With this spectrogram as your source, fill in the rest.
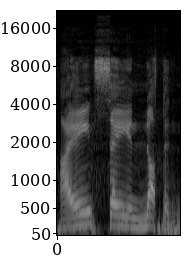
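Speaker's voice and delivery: put-on Staten Island-accented speech. Retell her answer to your questions about the divorce date, imitating a Staten Island accent. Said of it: "she's got a Staten Island accent".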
